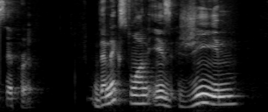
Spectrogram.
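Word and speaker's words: جيم: This is the standard pronunciation, but in the Egyptian dialect it's pronounced gim, like the G in English, but the standard pronunciation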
